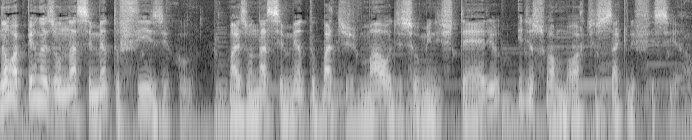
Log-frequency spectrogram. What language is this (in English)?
Portuguese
